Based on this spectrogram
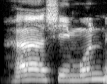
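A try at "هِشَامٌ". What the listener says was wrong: Ini bukan Hasimun ya, tapi Hisyamun. Hisyamun. Kalau Hasim itu Hanya yang panjang. Kalau sinnya yang panjang berarti Hisyamun.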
